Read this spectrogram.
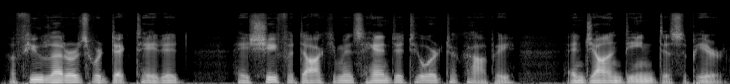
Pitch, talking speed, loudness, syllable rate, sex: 85 Hz, 150 wpm, -20 LUFS, 4.9 syllables/s, male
